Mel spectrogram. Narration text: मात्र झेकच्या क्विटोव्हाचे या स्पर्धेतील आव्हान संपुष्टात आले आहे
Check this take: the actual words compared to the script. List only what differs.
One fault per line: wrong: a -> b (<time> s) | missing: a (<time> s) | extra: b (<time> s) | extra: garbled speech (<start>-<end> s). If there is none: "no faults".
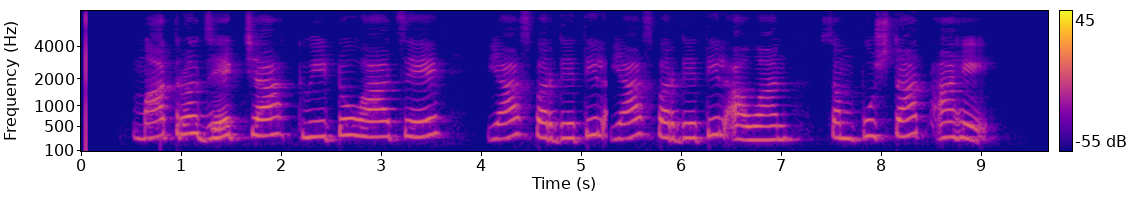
extra: या स्पर्धेतील (5.3 s)
missing: आले (8.5 s)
